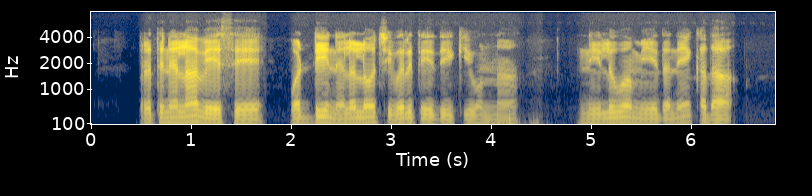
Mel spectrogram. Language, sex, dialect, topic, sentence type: Telugu, male, Southern, banking, question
